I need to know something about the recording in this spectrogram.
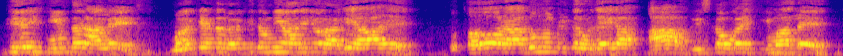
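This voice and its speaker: High-voiced teacher quizzing and answering himself. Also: male voice, little pitch movement, a little slow, fairly bright tone. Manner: asks a question and answers it himself, repeating each answer. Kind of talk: classroom-style grammar lesson. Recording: echoey room, voice from a distance, faint hiss.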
